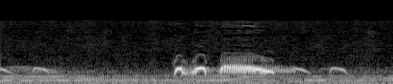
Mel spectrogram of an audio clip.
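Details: Three-note call of a spotted dove, known locally as tekukur or derkuku, used to draw in male or female doves for trapping. Faint repeated coos lead to two quick hollow notes and one long rich coo, with a low background hum.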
